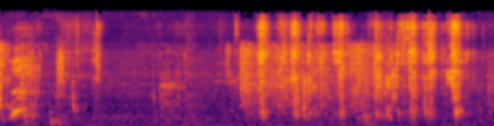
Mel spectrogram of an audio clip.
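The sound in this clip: Wrapping paper tearing and crinkling as a present is unwrapped, with rough papery bursts that grow busier and louder through the second half.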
